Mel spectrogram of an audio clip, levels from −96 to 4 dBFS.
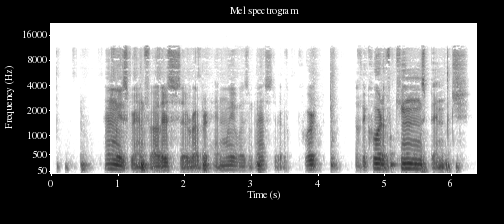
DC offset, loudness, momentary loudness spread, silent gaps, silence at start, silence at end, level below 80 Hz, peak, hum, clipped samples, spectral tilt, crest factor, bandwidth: under 0.1%; -25 LUFS; 19 LU; none; 0.1 s; 0.2 s; -54 dBFS; -6 dBFS; none; under 0.1%; -6 dB/octave; 20 dB; 12.5 kHz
